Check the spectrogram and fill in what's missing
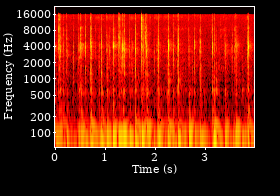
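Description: Fingertips and nails of both hands type rapidly on a black plastic computer keyboard. A quick, irregular stream of sharp, bright clicking key taps plays over a steady low hum.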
